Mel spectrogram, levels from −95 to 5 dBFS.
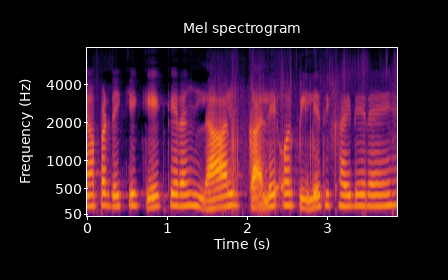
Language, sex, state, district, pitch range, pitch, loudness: Hindi, female, Uttar Pradesh, Budaun, 190-205 Hz, 200 Hz, -19 LUFS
